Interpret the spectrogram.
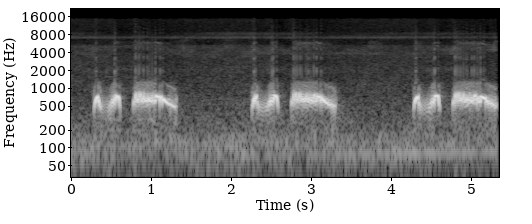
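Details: Spotted dove calling to challenge a rival in the Meratus lure style: three phrases, each a quick double coo and then a long slurred coo, spaced roughly two seconds apart, with low background hum.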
